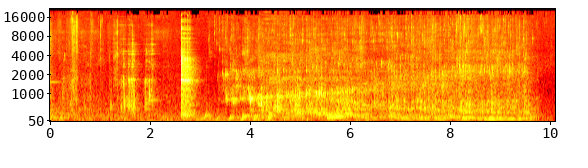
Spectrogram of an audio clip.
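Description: Drinking water splashing from a tap or being poured into glasses, a steady close liquid stream running for several seconds after a sharp clink of glass and a few handling clatters, with no talking.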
